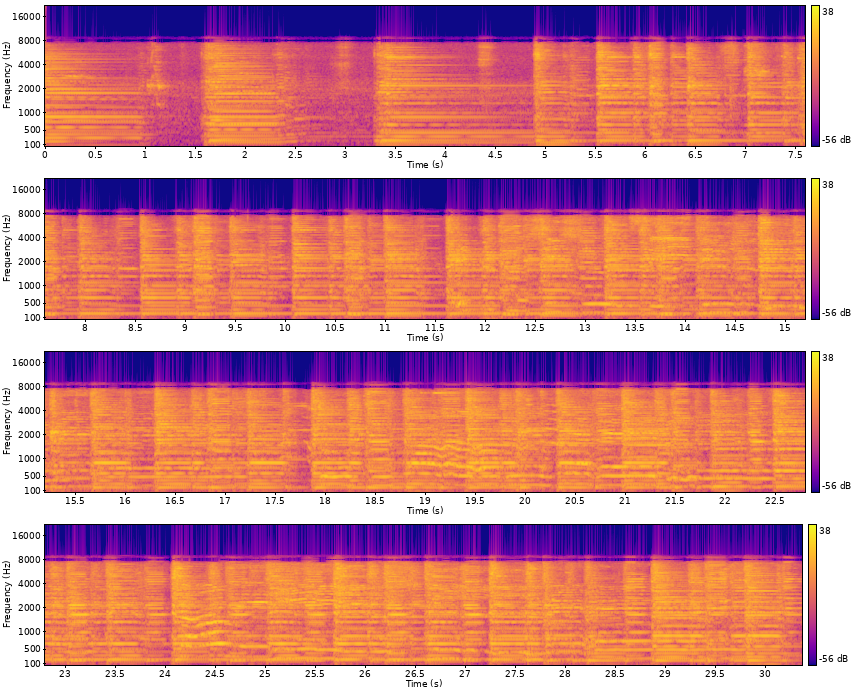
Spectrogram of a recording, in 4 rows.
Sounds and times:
Acoustic guitar: 0.0s - 30.3s
Strum: 0.0s - 30.3s.

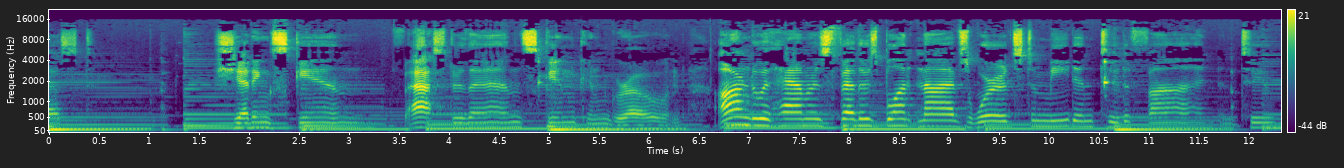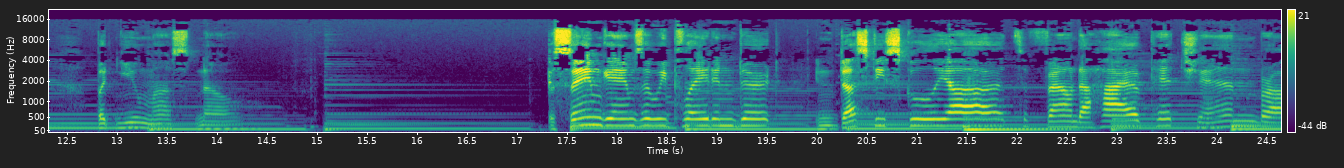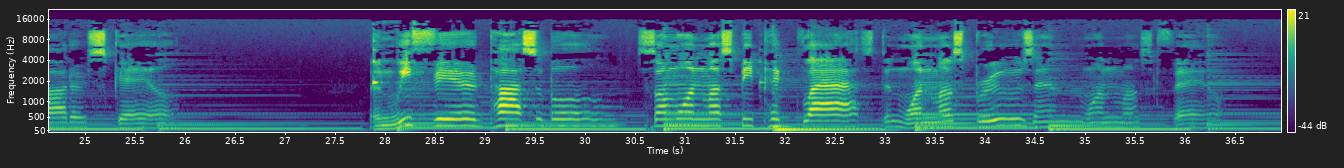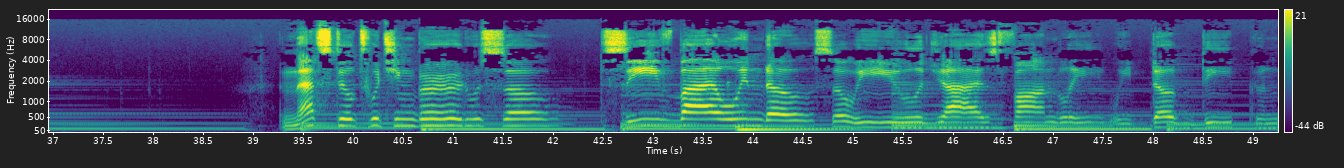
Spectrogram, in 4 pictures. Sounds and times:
Music: 0.0s - 49.2s.

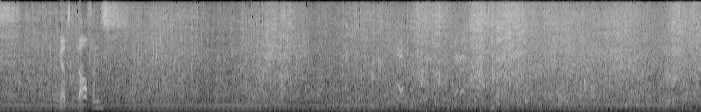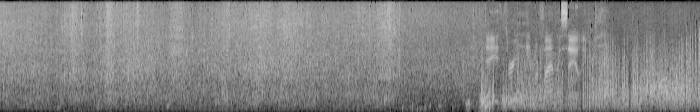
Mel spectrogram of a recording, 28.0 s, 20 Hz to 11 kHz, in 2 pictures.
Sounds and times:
Boat, Water vehicle: 0.0s - 28.0s
Ocean: 0.0s - 28.0s
Speech: 1.1s - 2.4s, 23.7s - 25.8s.

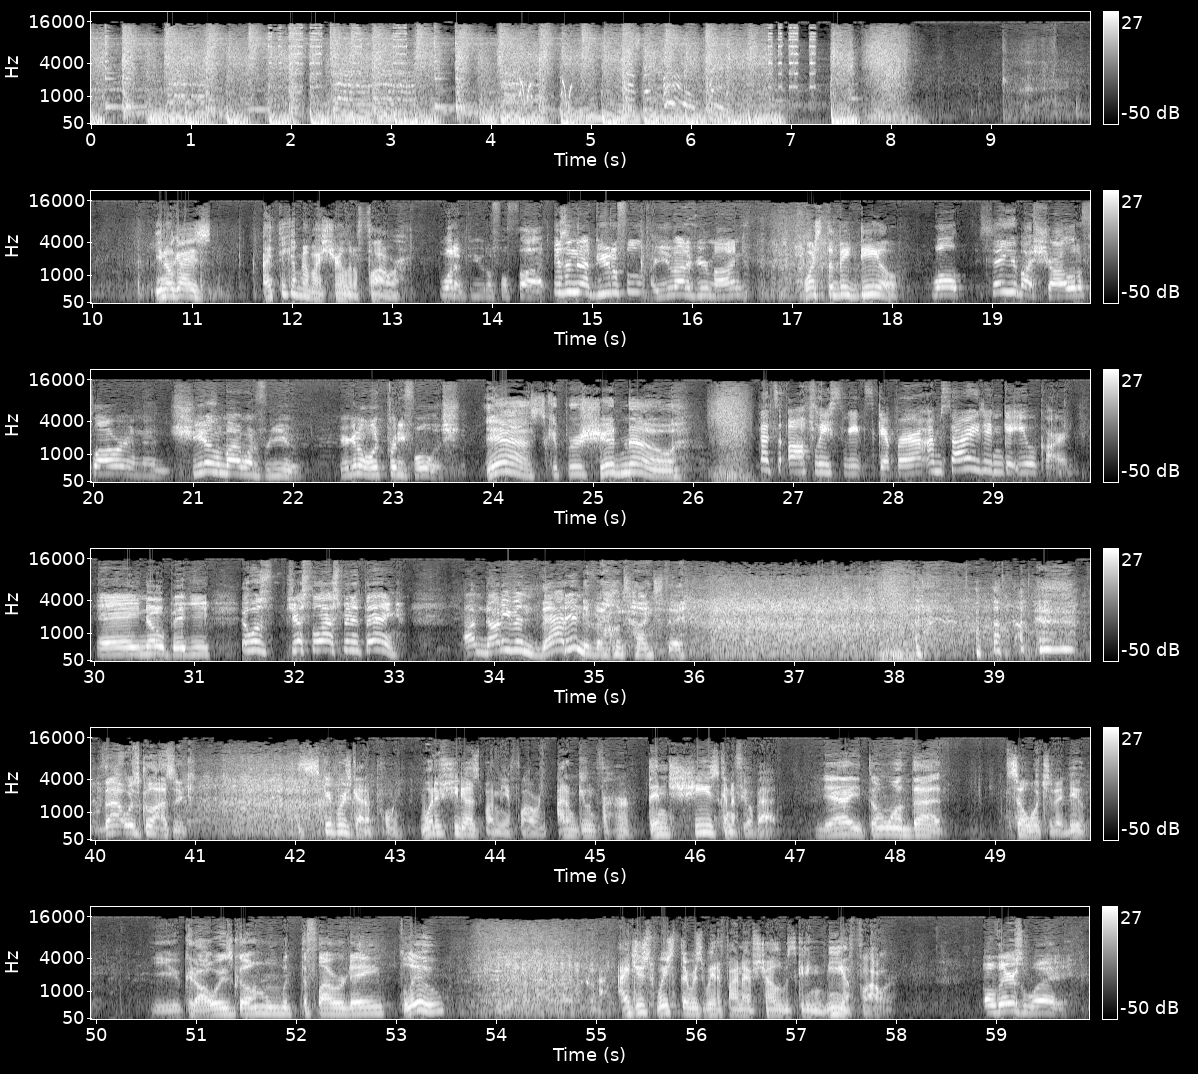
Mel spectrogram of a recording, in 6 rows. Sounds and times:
Music: 0.0s - 7.8s.

